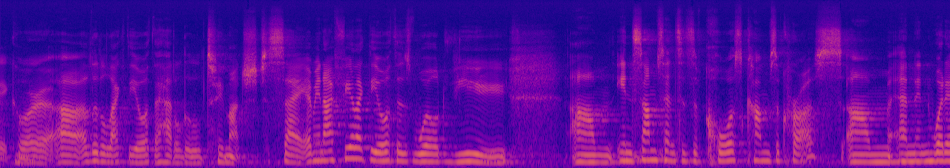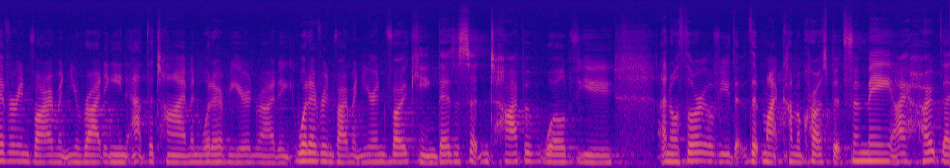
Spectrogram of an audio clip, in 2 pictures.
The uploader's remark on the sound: In this session, which was recorded at the 2019 Newcastle Writers Festival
